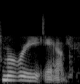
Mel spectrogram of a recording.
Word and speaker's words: Marie Ann: Did I pronounce that name correctly? Mary Ann. It's Marie Ann.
